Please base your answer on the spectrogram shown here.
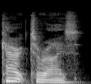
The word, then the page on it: characterize: British English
